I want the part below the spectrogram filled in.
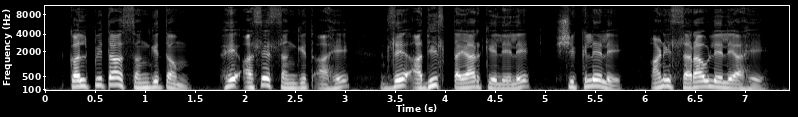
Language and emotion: Marathi, neutral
